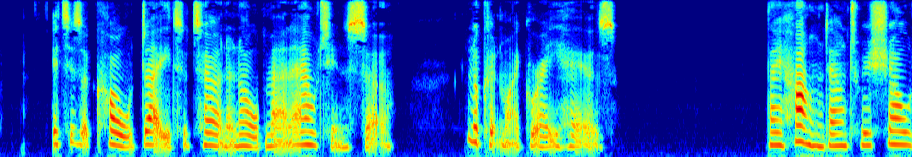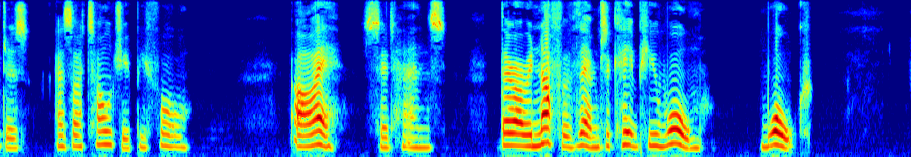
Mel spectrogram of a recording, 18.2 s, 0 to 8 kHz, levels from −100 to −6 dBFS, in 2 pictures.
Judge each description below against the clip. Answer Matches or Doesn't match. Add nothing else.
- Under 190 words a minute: Matches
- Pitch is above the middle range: Matches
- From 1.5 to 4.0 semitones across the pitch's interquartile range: Matches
